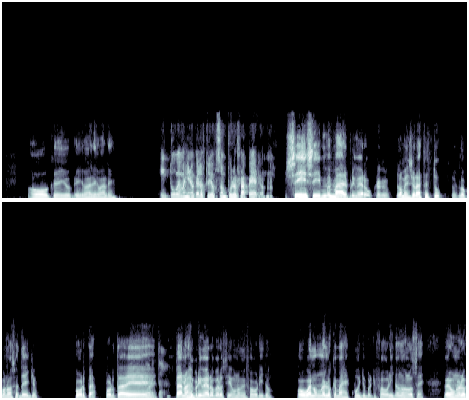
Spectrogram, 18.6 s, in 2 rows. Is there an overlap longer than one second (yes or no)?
no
